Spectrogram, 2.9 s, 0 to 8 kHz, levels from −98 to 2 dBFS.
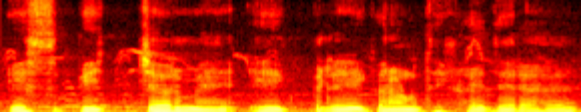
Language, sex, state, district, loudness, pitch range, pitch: Hindi, male, Chandigarh, Chandigarh, -15 LUFS, 105-115 Hz, 110 Hz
